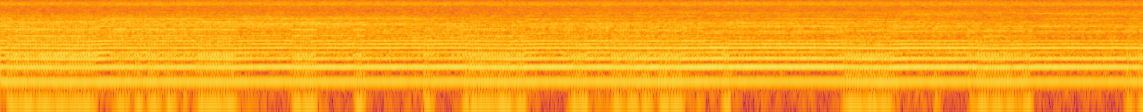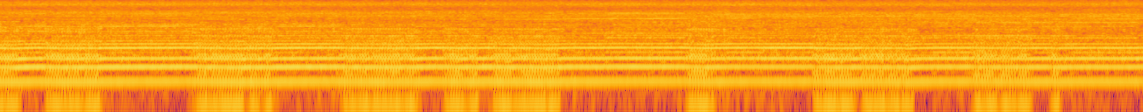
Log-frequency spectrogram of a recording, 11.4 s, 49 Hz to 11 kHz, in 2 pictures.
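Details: Husqvarna 562XP AutoTune chainsaw restarted warm, choke off, with the air filter severely restricted by duct tape to test AutoTune compensation: steady buzzing drone with a slightly uneven, surging edge.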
